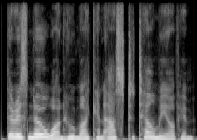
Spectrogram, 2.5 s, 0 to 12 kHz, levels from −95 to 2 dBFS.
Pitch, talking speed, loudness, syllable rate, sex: 215 Hz, 315 wpm, -16 LUFS, 6.6 syllables/s, female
